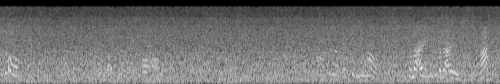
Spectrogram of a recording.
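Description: A swollen, muddy river in flood rushing past, a steady, loud noise of fast water. Voices call out over it at the start and more often in the last few seconds.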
